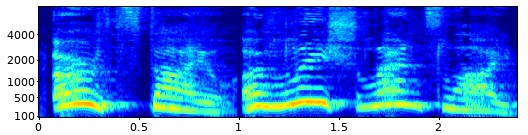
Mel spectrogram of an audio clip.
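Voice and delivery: high, drawn-out attack call; battle incantation. Acted. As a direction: call out the technique slowly and forcefully. Captain casts a jutsu aloud.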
